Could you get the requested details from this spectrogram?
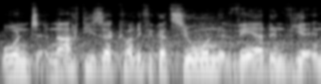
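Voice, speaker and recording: Against noticeable background noise, a man with a German accent speaks at a moderate pace in a fairly high pitch. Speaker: sim racing commentator. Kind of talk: live commentary. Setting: live stream. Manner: halting in English, searching for words.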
